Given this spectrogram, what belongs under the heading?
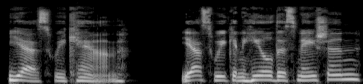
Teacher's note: Notice how Obama's voice rises with each repetition, creating emotional momentum.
